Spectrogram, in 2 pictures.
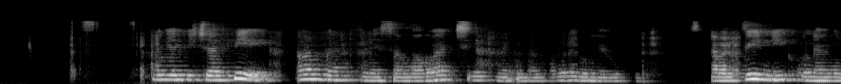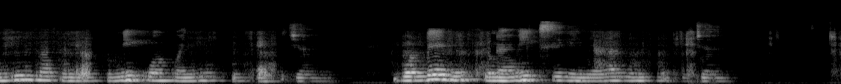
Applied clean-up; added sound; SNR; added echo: neural mask model DeepFilterNet 3.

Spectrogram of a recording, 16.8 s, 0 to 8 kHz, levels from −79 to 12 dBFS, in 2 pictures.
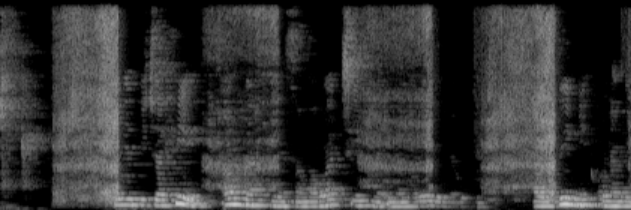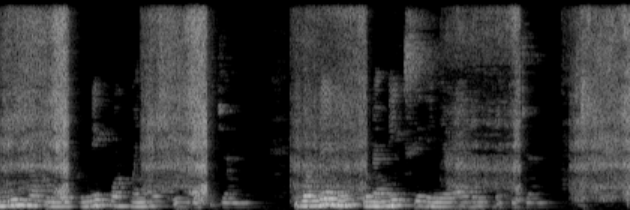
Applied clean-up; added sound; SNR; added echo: classical method WPE with log-MMSE.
